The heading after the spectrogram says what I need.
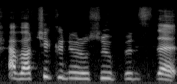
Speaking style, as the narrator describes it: He laughed

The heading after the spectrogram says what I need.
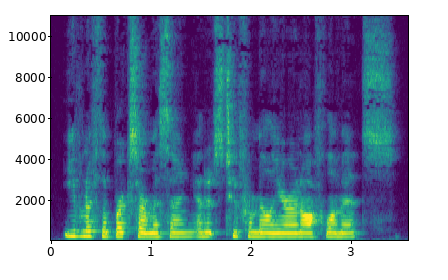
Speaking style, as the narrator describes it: said quietly

